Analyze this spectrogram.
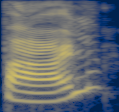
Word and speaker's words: parles: Tu parles. Yeah, OS, but we don't pronounce the S.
